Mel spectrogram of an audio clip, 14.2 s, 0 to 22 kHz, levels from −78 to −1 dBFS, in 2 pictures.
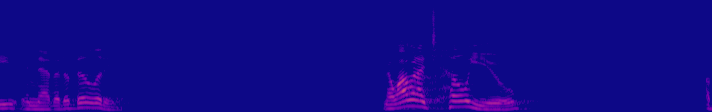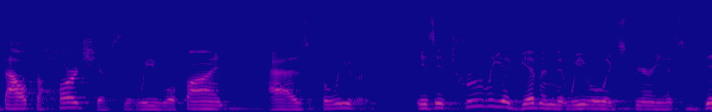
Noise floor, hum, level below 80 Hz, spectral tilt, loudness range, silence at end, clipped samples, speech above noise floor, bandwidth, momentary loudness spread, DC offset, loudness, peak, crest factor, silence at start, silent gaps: under -90 dBFS; none; under -90 dBFS; -5 dB/octave; 4 LU; 0 s; under 0.1%; over 37 dB; 16 kHz; 11 LU; under 0.1%; -53 LUFS; -32 dBFS; 22 dB; 0 s; none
